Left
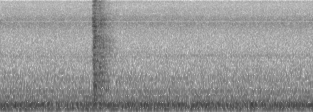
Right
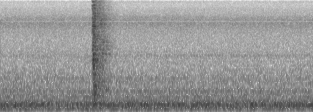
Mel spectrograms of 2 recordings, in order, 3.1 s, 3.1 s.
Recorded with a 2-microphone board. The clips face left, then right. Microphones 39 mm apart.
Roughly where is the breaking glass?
Right.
